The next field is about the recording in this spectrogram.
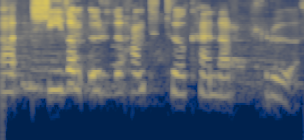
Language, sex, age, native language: Icelandic, male, 9, Icelandic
